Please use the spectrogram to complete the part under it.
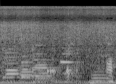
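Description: Vegetables for pinakbet fry in a pan with a steady, close broadband sizzle and faint stirring noises, briefly and without pause.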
